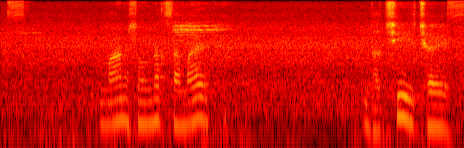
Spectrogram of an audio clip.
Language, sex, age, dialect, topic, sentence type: Maithili, male, 18-24, Bajjika, agriculture, statement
